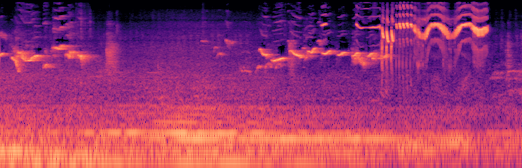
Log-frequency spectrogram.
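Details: Orange-headed thrush singing, a recording meant to stimulate quiet birds to sing: soft, varied whistled phrases at first, then a loud, looping, wavering high trill near the end before abruptly stopping.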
